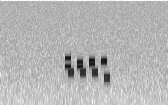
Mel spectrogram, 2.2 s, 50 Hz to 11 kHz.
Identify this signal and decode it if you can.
Multi-frequency trunk signalling (R2, with the far end's replies), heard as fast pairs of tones, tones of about 80 ms. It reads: 7256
